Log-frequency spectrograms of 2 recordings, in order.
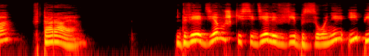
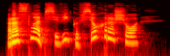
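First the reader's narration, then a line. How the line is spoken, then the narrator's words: Cheerful. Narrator (Russian): весело предложила Наташа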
